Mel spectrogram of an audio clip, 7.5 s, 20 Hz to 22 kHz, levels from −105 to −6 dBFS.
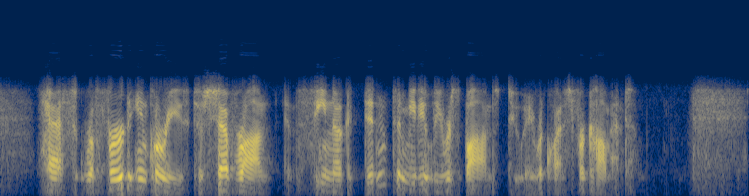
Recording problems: phone-call audio; nothing above 3.5 kHz

